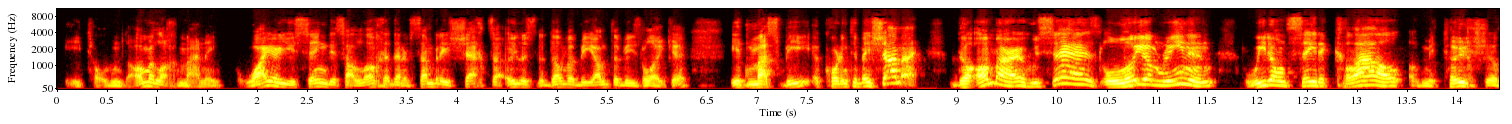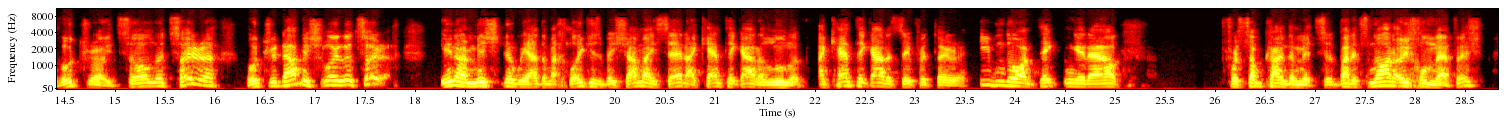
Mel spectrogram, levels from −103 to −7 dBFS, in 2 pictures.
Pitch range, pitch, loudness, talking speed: 110-155 Hz, 130 Hz, -25 LUFS, 155 wpm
